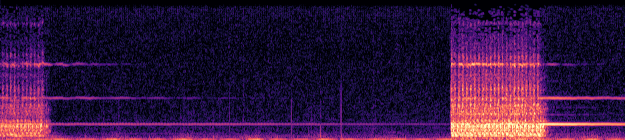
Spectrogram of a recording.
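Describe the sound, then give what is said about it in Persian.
A telephone sitting on a desk rings its bell in two bright, rattling bursts, one at the start and one a few seconds later, with a quiet steady hum in between. “تلفن روی میز صمیمی زنگ میزنه. صمیمی گوشی رو بر میداره.”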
